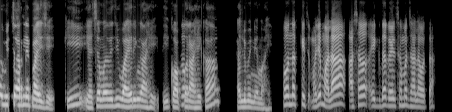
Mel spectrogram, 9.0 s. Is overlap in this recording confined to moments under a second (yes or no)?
yes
